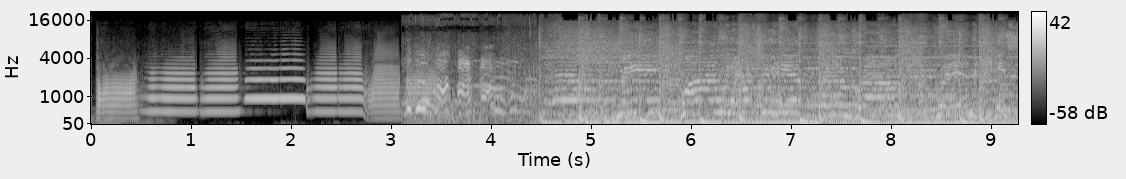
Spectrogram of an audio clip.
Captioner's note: applause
